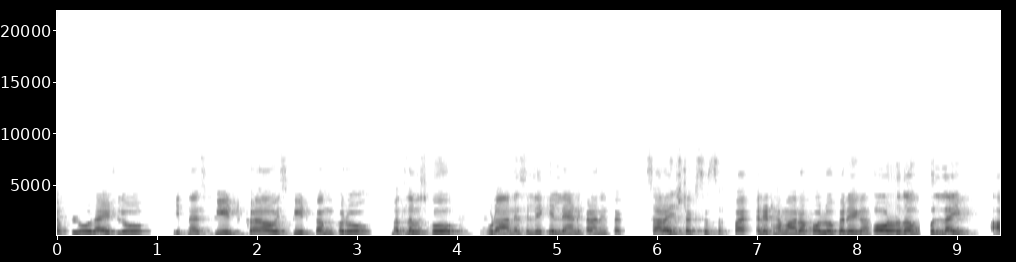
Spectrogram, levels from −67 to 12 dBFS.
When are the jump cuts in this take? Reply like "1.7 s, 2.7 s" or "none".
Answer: 8.2 s

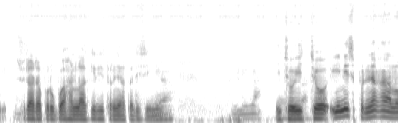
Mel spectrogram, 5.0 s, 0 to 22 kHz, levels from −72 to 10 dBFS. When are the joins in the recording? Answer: 3.3 s

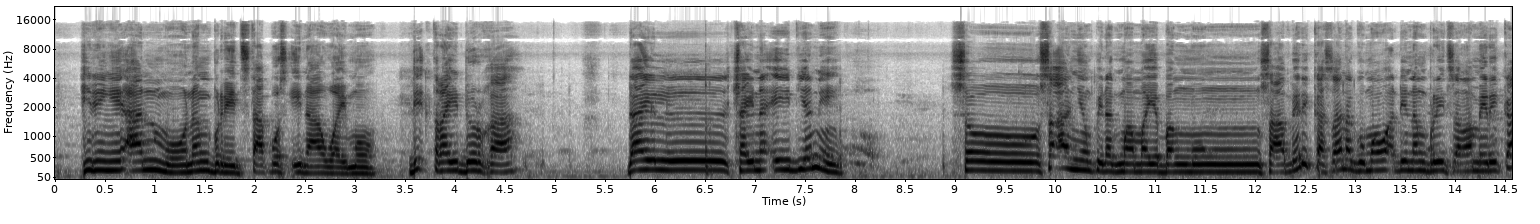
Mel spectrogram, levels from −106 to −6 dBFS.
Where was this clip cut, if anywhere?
none

